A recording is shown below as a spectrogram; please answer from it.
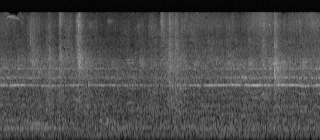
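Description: Steady supermarket machinery drone, typical of refrigerated display cases and their fans: a low hum with a thin, high steady whine over a constant noise bed, and a few faint soft knocks.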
